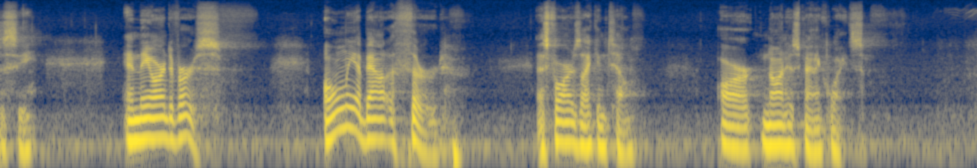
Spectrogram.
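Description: A middle-aged man speaks with pauses into a microphone.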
